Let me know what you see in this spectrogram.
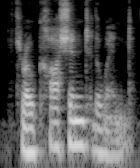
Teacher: link the words throw and caution they're pronounced together quickly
